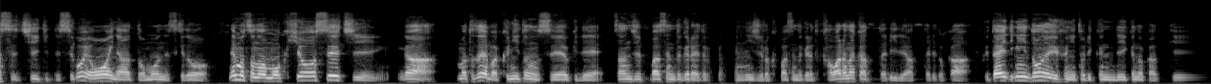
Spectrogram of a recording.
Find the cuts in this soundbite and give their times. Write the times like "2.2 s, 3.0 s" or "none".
2.2 s, 6.1 s, 9.8 s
